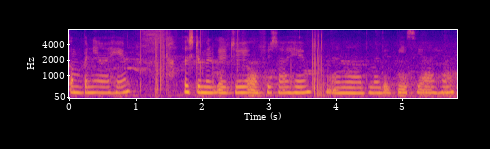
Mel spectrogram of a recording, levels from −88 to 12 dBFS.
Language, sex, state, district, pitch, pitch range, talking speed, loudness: Marathi, female, Maharashtra, Nagpur, 250 Hz, 235-255 Hz, 125 wpm, -17 LUFS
